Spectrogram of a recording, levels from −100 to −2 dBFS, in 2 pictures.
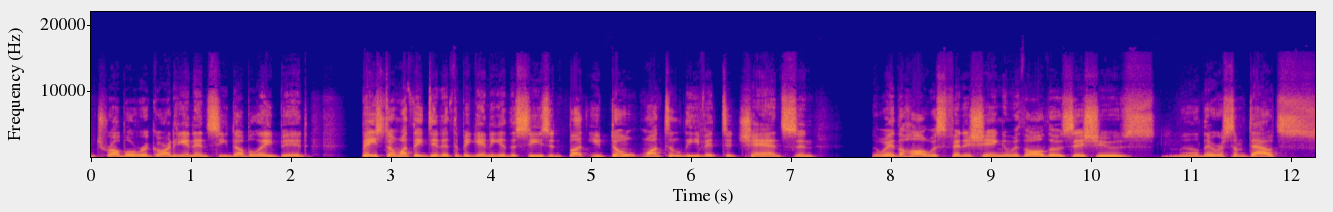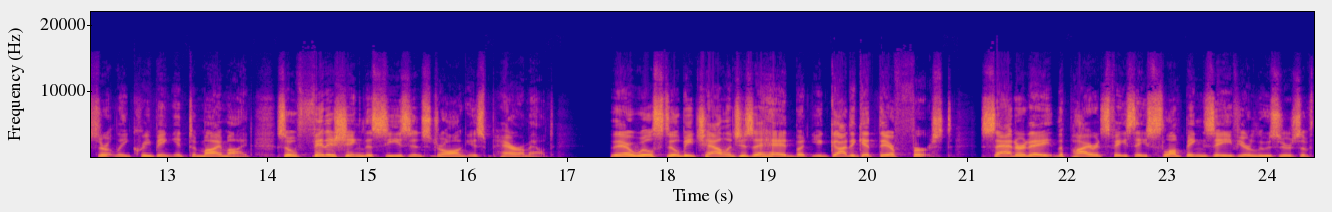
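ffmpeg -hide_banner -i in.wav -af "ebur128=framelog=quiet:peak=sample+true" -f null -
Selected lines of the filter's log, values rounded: Integrated loudness:
  I:         -28.5 LUFS
  Threshold: -38.8 LUFS
Loudness range:
  LRA:         2.7 LU
  Threshold: -48.8 LUFS
  LRA low:   -30.4 LUFS
  LRA high:  -27.7 LUFS
Sample peak:
  Peak:      -12.8 dBFS
True peak:
  Peak:      -12.7 dBFS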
